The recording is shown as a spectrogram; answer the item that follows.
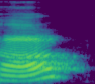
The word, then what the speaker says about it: hab: لما بتتكلم سريع بنحذف حرف الايه في تصريفات الافعال مع البيرسونال برونوم.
